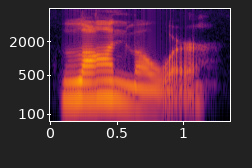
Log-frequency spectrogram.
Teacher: Lawn, the vowel is ah, as in hot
